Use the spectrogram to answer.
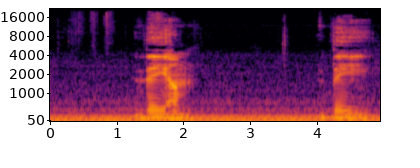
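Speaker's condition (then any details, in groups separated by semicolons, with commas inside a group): Traumatic brain injury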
